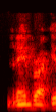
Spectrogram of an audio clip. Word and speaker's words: Bnei Brak: Bnei Brak. You pronounced it perfect, Mike. Bnei Brak, Israel.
